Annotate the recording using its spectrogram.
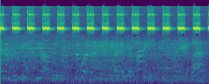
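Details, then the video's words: A loud, high chirping from a jangkrik jeliteng, a Javanese field cricket captured in a rice field. Clear, evenly spaced bursts arrive a little over three times a second above a quiet background. "SUARA JANGKRIK PENGUSIR TIKUS SUARA ASLI"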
